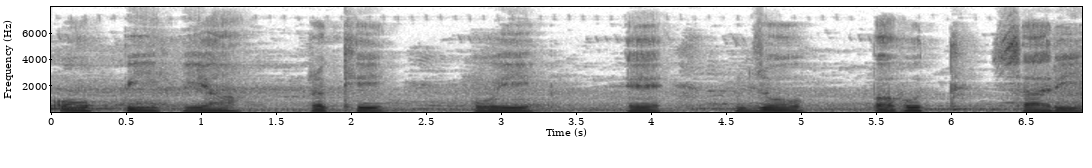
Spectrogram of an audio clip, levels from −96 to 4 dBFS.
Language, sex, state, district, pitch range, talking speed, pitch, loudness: Hindi, male, Rajasthan, Bikaner, 110-120 Hz, 70 wpm, 115 Hz, -17 LUFS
